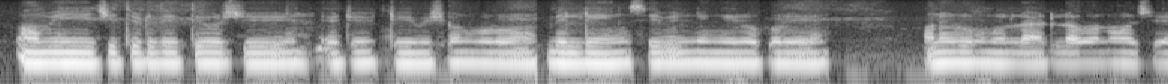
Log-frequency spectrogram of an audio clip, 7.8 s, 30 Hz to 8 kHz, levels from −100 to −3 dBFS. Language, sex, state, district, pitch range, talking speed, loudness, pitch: Bengali, male, West Bengal, Malda, 120-125 Hz, 140 wpm, -17 LUFS, 125 Hz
